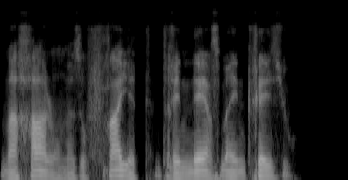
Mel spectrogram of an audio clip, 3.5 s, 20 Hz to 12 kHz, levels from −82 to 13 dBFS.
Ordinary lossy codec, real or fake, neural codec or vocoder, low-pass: Opus, 16 kbps; fake; codec, 16 kHz, 4 kbps, FunCodec, trained on LibriTTS, 50 frames a second; 7.2 kHz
